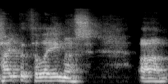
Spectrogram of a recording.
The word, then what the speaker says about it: hypothalamus: You say them in your head one way, but they're pronounced another way. Anyways, hypothalamus.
